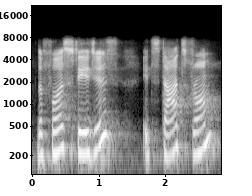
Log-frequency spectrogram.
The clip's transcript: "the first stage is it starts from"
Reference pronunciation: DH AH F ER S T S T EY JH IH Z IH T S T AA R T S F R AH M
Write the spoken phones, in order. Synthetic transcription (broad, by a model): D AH F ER S T S T EY JH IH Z IH T S T AA R T S F R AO M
